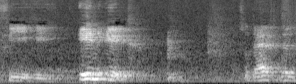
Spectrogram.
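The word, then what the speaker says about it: فيه: But in the recitation, to make it easy on the tongue, it is pronounced as fihi. It is not pronounced as fihu.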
